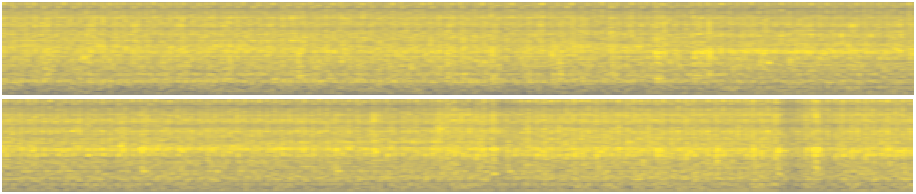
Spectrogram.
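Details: Hyundai engine at idle with a loose, uneven rattly chatter over the steady hum, coming from a faulty alternator pulley.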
